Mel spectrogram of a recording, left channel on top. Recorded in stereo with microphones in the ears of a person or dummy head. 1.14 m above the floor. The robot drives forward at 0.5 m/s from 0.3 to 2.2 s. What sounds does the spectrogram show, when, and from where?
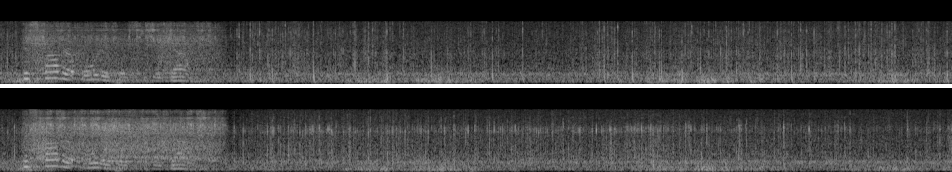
0.2 s a woman speaking: centre (ahead or behind), 2 m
